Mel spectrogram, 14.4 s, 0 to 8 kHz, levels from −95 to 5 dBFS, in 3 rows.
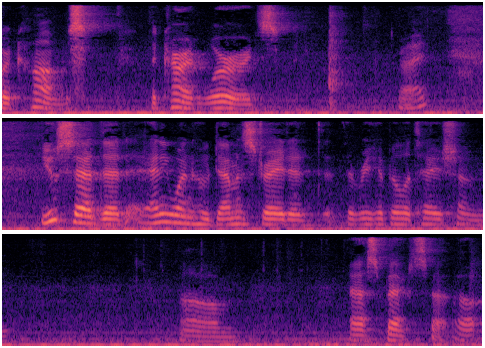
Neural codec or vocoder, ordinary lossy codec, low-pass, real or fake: none; MP3, 48 kbps; 7.2 kHz; real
